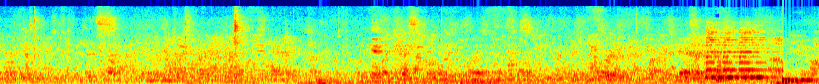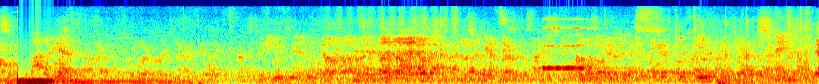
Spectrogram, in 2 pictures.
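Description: A live band plays music, heard loud and close.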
